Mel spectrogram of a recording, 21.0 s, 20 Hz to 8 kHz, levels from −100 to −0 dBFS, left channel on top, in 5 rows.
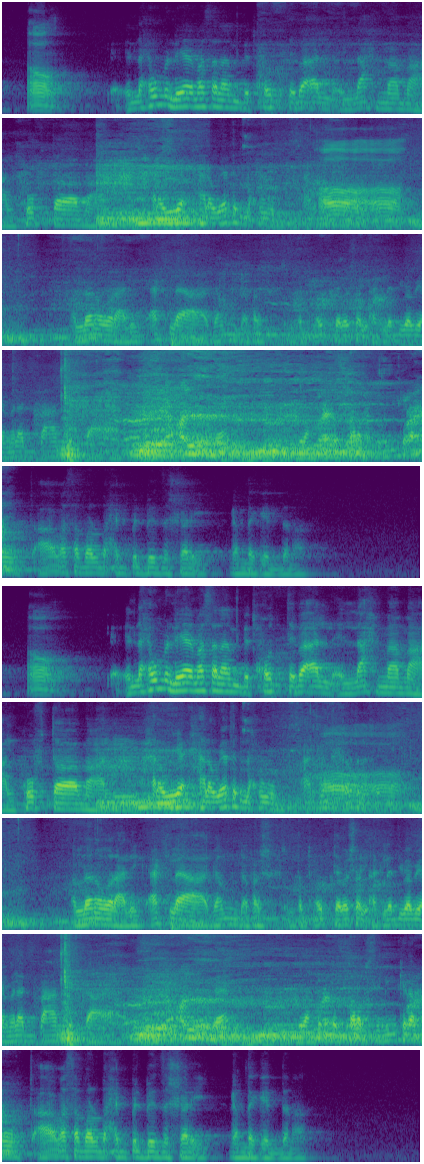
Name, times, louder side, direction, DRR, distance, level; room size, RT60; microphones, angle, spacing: voice 1, 0.3-0.6 7.4-8.3 14.8-15.1, left 3 dB, 40° left, 1.1 m, -32 dB
voice 2, 1.1-7.9 9.1-14.5 14.7-15.0 15.6-19.8, right 6 dB, 65° right, 0.4 m, -31 dB
sound 1, 2.6-3.5 4.3-9.7 10.6-12.3 13.0-13.1 13.3-16.9, left 2 dB, 65° left, 1.3 m, -30 dB
sound 2, 5.0-5.1 5.5-13.8, right 1 dB, 20° right, 0.8 m, -40 dB
13.0 x 12.5 x 8.1 m
head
